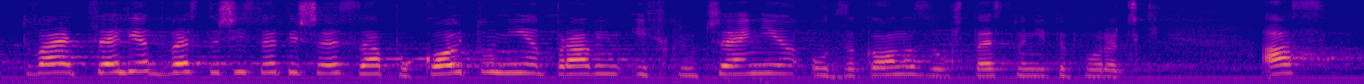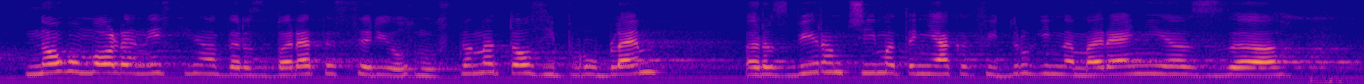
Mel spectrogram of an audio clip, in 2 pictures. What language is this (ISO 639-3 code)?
bul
